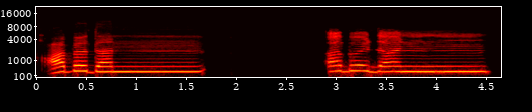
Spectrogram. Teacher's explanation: Over here, just remember 2-second nasal sound because of the tanween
